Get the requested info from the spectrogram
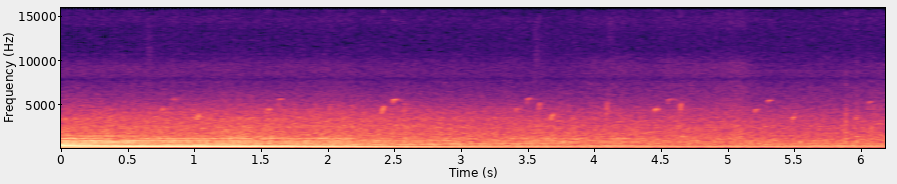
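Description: A sustained piano chord, the last chord of the opening music, slowly dying away until it fades out at the very end.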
